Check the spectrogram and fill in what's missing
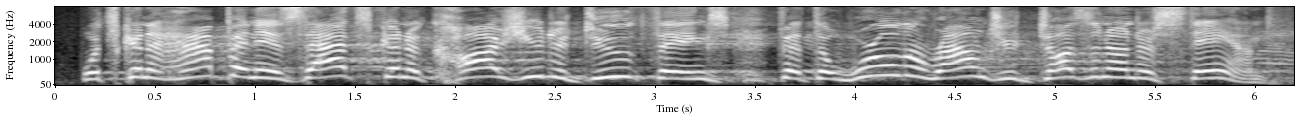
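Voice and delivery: high, loud climactic preaching; full-force preaching. Acted. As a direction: drive it home to the congregation.

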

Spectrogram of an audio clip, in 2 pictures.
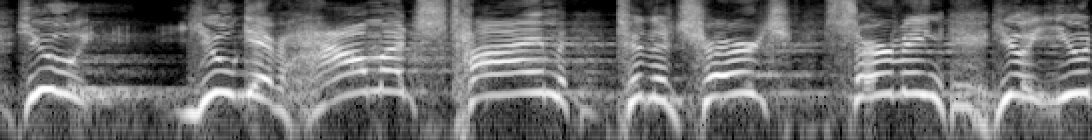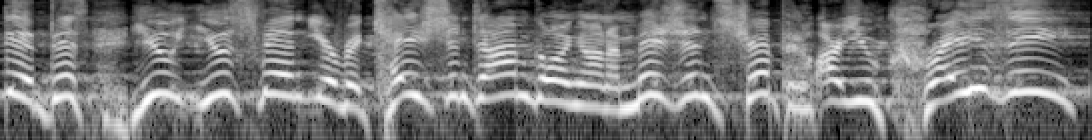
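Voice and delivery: high, slow incredulous mocking; mocking disbelief. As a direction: scoff at the churchgoer. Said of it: "voicing the world's mockery".

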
